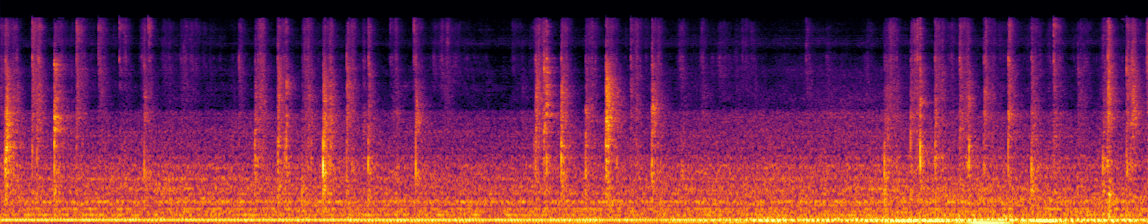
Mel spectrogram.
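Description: Tarot deck being shuffled by hand: irregular clusters of quick card clicks and flicks as the cards slide against each other, over a steady low hum.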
